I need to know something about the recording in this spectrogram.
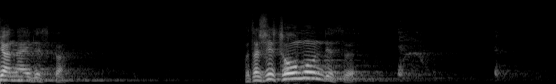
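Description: An elderly man speaks with animation through a microphone in a large echoing hall.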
